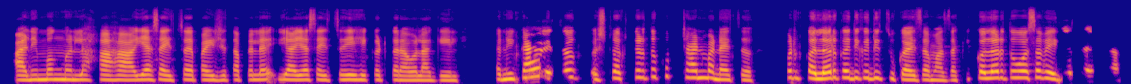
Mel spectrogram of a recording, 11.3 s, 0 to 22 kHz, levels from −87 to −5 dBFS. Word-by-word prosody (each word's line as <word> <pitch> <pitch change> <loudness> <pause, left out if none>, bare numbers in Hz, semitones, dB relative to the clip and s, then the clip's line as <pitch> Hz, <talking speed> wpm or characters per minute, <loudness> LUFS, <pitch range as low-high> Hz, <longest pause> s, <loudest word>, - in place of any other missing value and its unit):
आणि 215 +1 +3
मग 235 +1 +2
म्हणलं, 225 -1 +1
हा-हा, 220 -1 +2
या 230 +2 +2
साईजचा 225 0 0
पाहिजे, 210 -2 -1
तर 210 - -10
आपल्याला 225 +2 -2
या-या 225 -1 +2
साईजचं 220 0 -4
हे 225 -1 +2
कट 220 -2 -5
करावं 205 -2 -1
लागेल 200 0 -3 0.4
आणि 245 +2 +4
काय 325 - +6
व्हायचं, 315 -5 -1
स्ट्रक्चर 300 - -3
तर - - -1
खूप 385 - -10
छान 320 -1 +2
बनायचं, 230 -7 0 0.4
पण 320 -2 -2
कलर 275 +1 +7
कधी-कधी 300 -2 +1
चुकायचा 225 -4 0
माझा 205 -1 -3
की 225 +5 -16
कलर 300 +1 +5
तो 320 0 0
असा 315 +1 +1
वेगळाच 275 -4 +1
दिसायचा. 330 -1 -8
230 Hz, 180 wpm, -22 LUFS, 215-295 Hz, 0.4 s, कलर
